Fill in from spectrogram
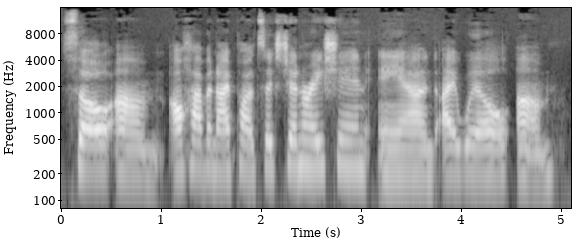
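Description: A young woman chatting excitedly in a casual home vlog, rambling with many ums and gushing asides. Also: medium pitch, slow, dry recording. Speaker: vlogger.

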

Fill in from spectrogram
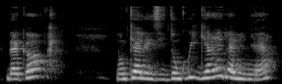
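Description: A woman's voice: high-pitched, a little fast, darkish tone. Chatty French woman in her forties. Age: 40s. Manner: chatty, self-mocking, with many restarts and fillers. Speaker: yoga teacher and podcast host. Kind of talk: casual live-stream chat about reading. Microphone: computer or phone camera on a live stream.

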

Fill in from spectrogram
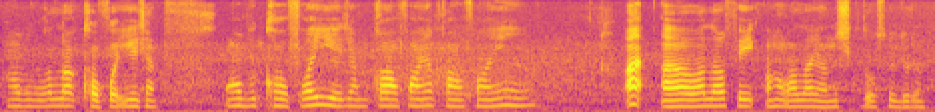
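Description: Young man, gameplay commentary, high voice, gravelly, exasperated, swearing. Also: flat delivery, normal speed, a little hiss or hum. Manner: exasperated, swearing, shouting in frustration. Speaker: gaming video creator.

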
